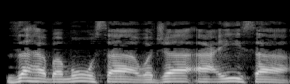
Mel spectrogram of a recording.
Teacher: نمد الألف بمقدارها الطبيعي ولا نزيد على ذلك · Term: المد الطبيعي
